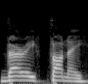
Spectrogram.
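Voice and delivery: ordinary talk

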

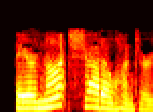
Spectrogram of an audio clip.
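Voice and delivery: ordinary delivery

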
